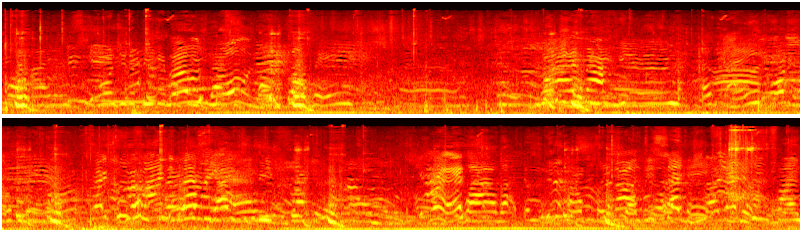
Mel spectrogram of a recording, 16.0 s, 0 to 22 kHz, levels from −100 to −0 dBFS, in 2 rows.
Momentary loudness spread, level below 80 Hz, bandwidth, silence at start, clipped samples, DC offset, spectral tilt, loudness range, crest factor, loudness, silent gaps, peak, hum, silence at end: 10 LU; -36 dBFS; 17 kHz; 0 s; under 0.1%; under 0.1%; -4 dB/octave; 2 LU; 24 dB; -27 LUFS; none; -2 dBFS; none; 0 s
